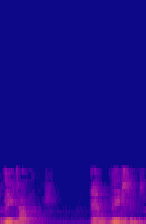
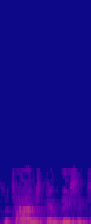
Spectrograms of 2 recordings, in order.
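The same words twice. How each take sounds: First: "the times and the seasons" read louder, each phrase set apart by a pause; stressed reading. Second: Said in the usual way. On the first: Shown as a demonstration. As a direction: lean hard on "the times", then pause before "and the seasons". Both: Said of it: "bold letters".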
